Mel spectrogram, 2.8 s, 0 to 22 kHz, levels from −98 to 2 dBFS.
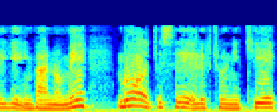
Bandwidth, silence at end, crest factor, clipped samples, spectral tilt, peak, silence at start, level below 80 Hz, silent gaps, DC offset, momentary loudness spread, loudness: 8.8 kHz; 0 s; 12 dB; under 0.1%; -6.5 dB/octave; -8 dBFS; 0 s; -42 dBFS; none; under 0.1%; 4 LU; -20 LUFS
